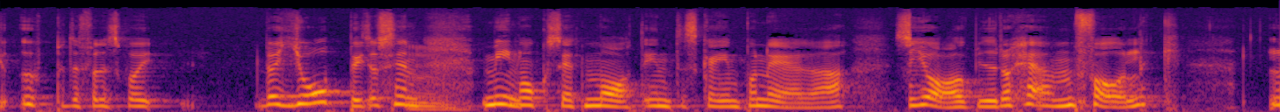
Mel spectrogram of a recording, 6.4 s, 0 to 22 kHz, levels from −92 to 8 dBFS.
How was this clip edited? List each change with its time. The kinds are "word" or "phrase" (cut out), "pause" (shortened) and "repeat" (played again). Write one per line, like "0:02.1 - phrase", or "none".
0:02.6 - word
0:04.5 - word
